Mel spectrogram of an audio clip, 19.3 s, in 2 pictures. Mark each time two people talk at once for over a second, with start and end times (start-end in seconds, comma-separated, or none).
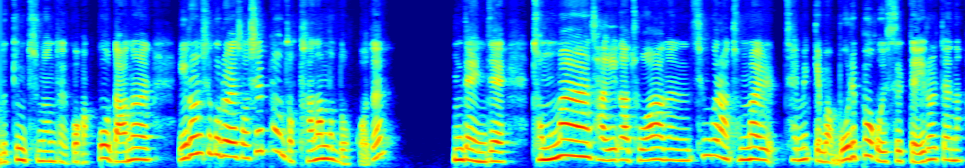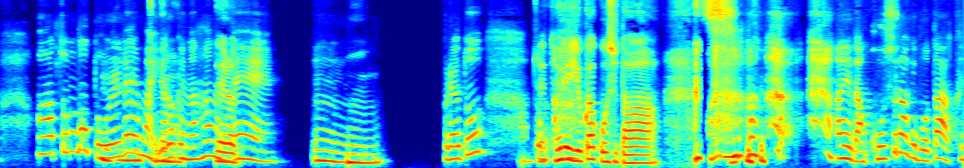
10.7-12.1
